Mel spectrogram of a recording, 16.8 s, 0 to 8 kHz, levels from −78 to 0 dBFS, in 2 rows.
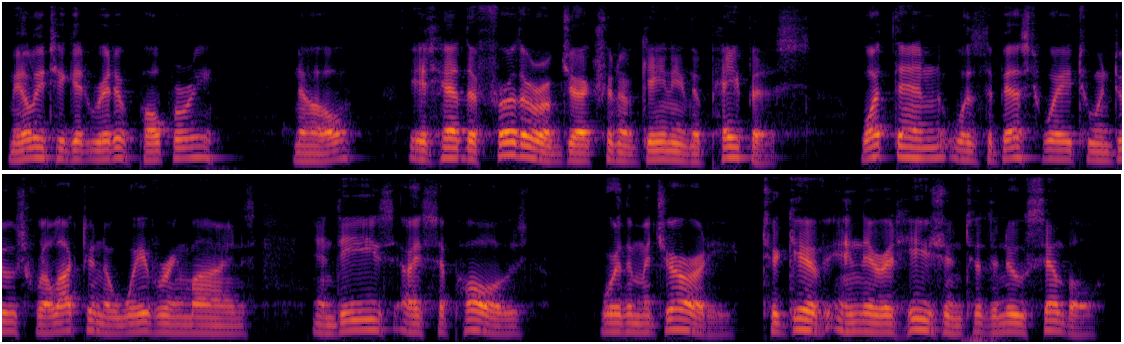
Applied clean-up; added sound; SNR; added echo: none; none; none; none.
